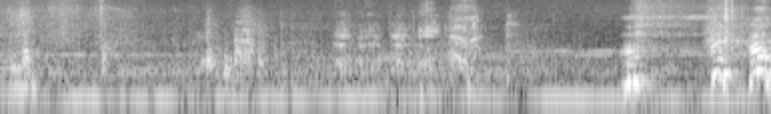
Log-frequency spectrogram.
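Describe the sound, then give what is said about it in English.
A dog pants in quick, breathy bursts that come in an uneven rhythm and grow louder near the end, over a steady low electrical hum. “really tried to do something with this dog.”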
